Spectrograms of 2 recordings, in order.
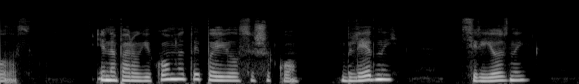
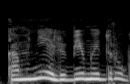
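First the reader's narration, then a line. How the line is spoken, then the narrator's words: Yelled. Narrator (Russian): завопил он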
